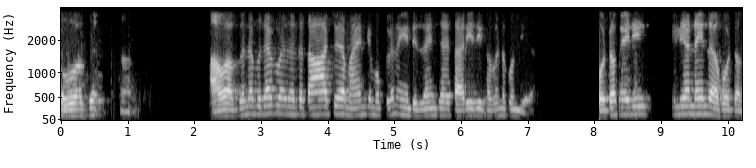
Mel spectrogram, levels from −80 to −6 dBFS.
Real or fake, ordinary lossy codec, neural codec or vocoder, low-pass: real; none; none; 3.6 kHz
